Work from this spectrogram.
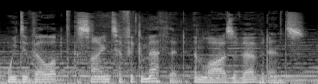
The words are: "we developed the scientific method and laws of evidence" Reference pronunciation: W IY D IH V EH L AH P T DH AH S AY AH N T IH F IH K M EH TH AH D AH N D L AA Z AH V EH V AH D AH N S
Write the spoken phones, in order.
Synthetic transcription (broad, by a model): W IY D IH V EH L AH P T DH AH S AY AH N T IH F IH K M EH TH AH D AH N L AA Z AH V EH V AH D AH N S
